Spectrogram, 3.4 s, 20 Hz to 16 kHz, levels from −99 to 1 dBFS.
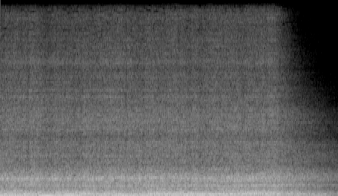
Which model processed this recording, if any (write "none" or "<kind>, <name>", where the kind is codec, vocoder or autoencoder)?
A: none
